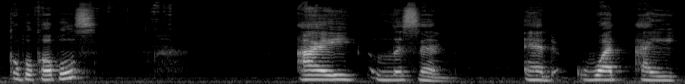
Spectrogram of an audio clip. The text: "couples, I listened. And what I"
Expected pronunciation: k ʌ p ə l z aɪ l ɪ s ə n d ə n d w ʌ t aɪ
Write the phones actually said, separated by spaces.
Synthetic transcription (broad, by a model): k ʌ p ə l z aɪ l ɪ s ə n ə n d w ʌ t aɪ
